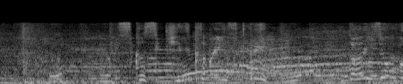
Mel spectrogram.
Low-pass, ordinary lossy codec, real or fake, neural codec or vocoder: 7.2 kHz; none; fake; codec, 16 kHz, 4 kbps, X-Codec, HuBERT features, trained on general audio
